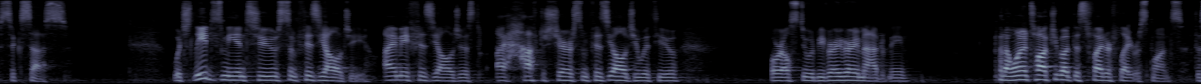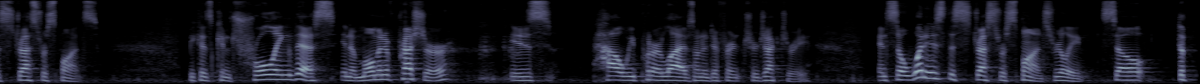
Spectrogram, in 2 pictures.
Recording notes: Keynote at the EPIC community event in Vancouver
